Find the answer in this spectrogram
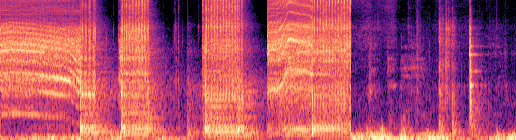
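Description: Cordless drill driving screws into a wooden sill board. One long run slows as the screw seats about a second in, then comes a series of about four short bursts, each sliding in pitch at the end. The drill stops after about four and a half seconds, leaving a low rumble and a few clicks.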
